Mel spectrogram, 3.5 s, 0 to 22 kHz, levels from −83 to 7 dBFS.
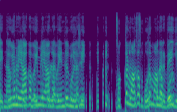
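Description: From the start, every sound comes back roughly half a second later as a second full-band copy about 5 dB quieter. This is a doubled audio track, likely a second capture through a slower path or two copies held out of step in an edit. It differs from an echo or reverb because the copy has no decay and no room colouring. It stays the same, a clean repeat at a fixed delay.

Just after "வைத்துக் கொள்ள வேண்டும் என்று", from 1.66 to 2.33 s, a digital broadcast dropout breaks the audio into several short silent holes. They add up to about 384 ms within that 0.66 s span, and the longest single gap is 72 ms. Each hole fades out over about 20 ms, which suggests a receiver muting whenever incoming frames failed their checks. This is not a deliberate cut, because the gaps are scattered and the missing material never comes back.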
